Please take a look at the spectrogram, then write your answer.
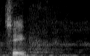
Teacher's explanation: Se cierra el paso del aire. Es un poquito oclusivo, pero también es fricativo porque el aire sale con fuerza. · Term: africado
